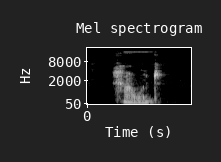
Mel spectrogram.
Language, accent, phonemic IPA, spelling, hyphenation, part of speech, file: English, Southern England, /ˈhaʊəd/, Howard, How‧ard, proper noun, LL-Q1860 (eng)-Howard.wav
- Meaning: 1. A surname originating as a patronymic 2. A male given name from the Germanic languages, transferred back from the surname. Short form: Howie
